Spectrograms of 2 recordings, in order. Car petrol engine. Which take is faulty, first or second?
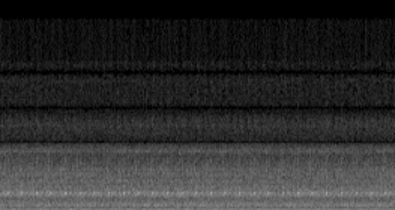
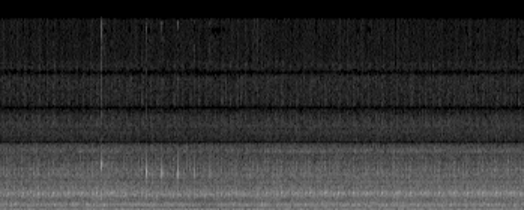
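second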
